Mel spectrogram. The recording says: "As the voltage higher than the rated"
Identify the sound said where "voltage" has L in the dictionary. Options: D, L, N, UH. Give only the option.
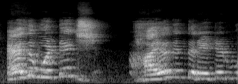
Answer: N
